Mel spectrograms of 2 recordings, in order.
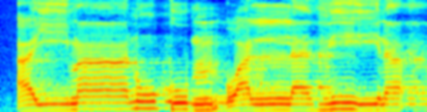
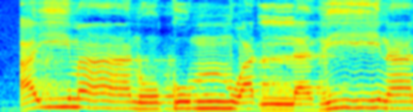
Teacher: bunyi mim sukunnya baca dengan jelas rapatkan bibir tidak usah dengung aimanukum walladzina pastikan bibir rapat di sini aimanukum walladina lam yablughul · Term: izhar syafawi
